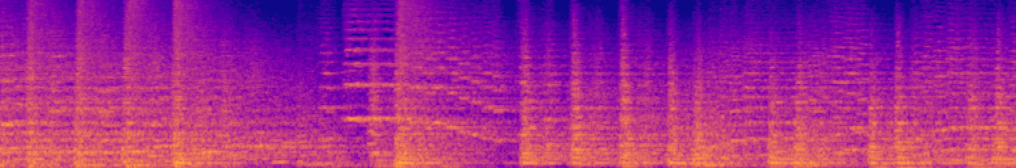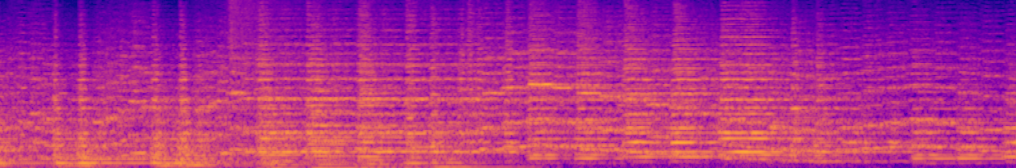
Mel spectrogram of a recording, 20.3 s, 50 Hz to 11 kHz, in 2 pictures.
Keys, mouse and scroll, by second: 1.1 shift+Tab, 1.3 shift+middle click, 2.7-5.3 drag, 7.5 d, 10.9 click, 16.8 shift+middle click, 19.1 s.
